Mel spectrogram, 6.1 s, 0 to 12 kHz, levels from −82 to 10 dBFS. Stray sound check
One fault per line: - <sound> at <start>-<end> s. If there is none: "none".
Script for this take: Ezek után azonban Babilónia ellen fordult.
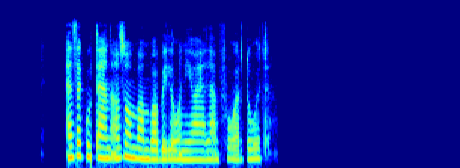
none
